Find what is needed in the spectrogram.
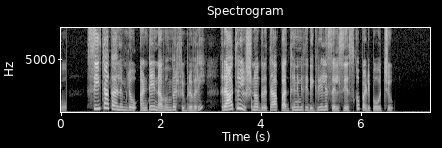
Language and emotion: Telugu, neutral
